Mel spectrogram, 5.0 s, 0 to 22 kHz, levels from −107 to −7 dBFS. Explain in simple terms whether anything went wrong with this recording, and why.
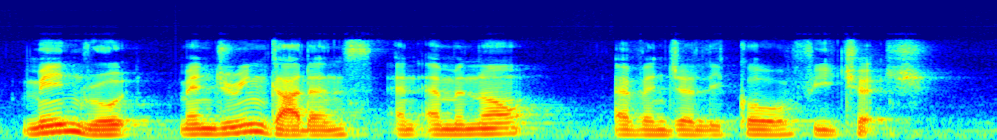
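Yes, one small glitch: a Bluetooth stutter at about 0.89 s. For a split second the sound catches, repeating a tiny 20-millisecond slice, then jumps ahead. It's what you'd hear when a single wireless packet goes missing and the receiver replays its last bit while waiting.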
